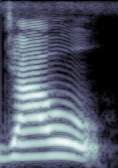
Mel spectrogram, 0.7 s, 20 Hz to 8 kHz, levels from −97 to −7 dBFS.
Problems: constant background noise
